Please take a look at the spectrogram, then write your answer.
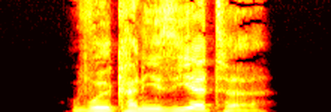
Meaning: inflection of vulkanisieren: 1. first/third-person singular preterite 2. first/third-person singular subjunctive II
- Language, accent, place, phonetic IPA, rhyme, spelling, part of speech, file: German, Germany, Berlin, [vʊlkaniˈziːɐ̯tə], -iːɐ̯tə, vulkanisierte, adjective / verb, De-vulkanisierte.ogg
